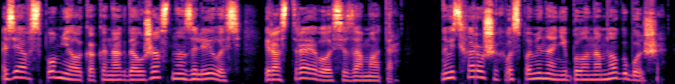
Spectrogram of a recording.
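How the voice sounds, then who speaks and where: A woman's voice: lowish voice, fairly quick, no echo, clean studio sound. Woman narrating an audiobook.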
